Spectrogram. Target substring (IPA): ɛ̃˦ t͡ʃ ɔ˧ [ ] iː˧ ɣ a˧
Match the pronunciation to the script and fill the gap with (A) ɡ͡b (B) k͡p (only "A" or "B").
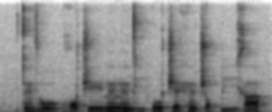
B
